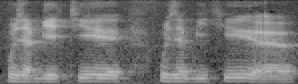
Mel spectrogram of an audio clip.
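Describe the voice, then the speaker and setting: Mellow-voiced male interviewer, probing. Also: lowish voice, steady tone, unhurried. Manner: probing, leading questions. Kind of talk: oral history interview. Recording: roomy with faint noise.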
